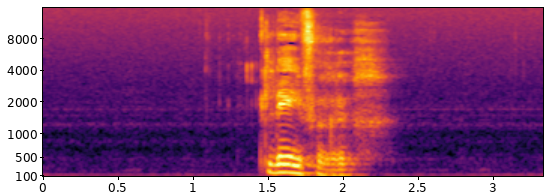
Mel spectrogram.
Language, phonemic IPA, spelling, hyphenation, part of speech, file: Dutch, /ˈkleː.və.rəx/, kleverig, kle‧ve‧rig, adjective, Nl-kleverig.ogg
- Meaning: sticky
